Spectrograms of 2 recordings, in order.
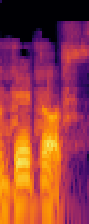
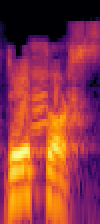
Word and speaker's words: debtors: তাহলে কি হবে, DETORS, ডেটর্স। বি এর উচ্চারণ হবে না, কারণ এটা সাইলেন্ট ওয়ার্ড।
